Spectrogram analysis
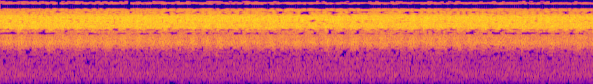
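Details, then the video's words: Forest cicadas in the trees give a continuous shrill buzz, even in loudness throughout, carrying a subtle throbbing texture and no pauses or other background sounds. "Ambient Cicada Sounds"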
